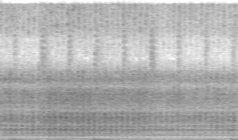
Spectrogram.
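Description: A Yanmar YZC-L hand tractor, a Chinese-made tiller for working dry soil, runs with a steady loud mechanical clatter and regular low thumps about once a second, with no talking.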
